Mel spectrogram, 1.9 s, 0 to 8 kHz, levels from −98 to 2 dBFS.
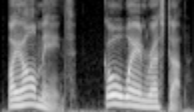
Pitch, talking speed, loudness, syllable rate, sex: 175 Hz, 245 wpm, -15 LUFS, 5.9 syllables/s, male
